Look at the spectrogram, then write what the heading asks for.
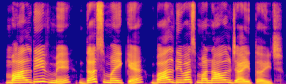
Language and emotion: Maithili, neutral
